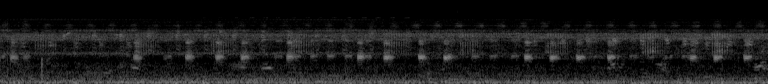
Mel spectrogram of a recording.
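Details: A dense chorus of frogs croaking loudly together in flooded rice fields behind a house in Thailand after rain, with rapid overlapping pulses throughout.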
